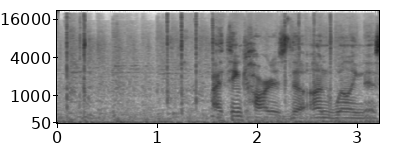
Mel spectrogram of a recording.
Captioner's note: strikes landing with a thud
